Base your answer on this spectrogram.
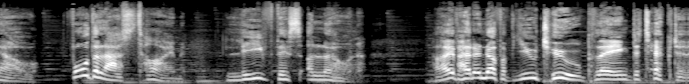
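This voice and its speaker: A put-on character voice moves at a fairly slow pace with long, frequent pauses. Faint music plays in the background. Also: man, fairly high pitch for a man. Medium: audio drama. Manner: irritated, dismissive.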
